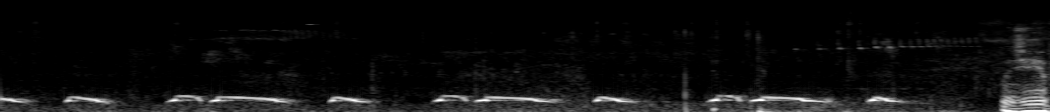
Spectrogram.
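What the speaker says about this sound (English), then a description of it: "all you can hear is the birds" Pigeons or doves coo in a steady repeating rhythm, close and clear, with a faint bird chirp and a brief clatter at the end.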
